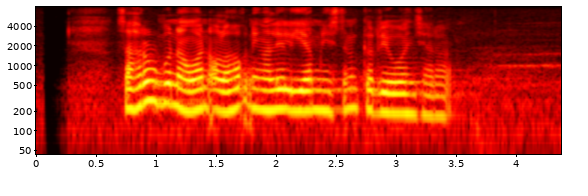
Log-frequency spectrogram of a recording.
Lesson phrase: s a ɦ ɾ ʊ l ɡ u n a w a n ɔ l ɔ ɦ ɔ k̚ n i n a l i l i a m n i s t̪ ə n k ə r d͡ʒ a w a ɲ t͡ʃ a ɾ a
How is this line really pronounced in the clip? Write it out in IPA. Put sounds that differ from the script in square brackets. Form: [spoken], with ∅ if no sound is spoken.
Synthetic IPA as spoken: s a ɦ ɾ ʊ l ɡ u n a w a n ɔ l ɔ ɦ ɔ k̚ n i [ŋ] a l i l i a m n i s t̪ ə n k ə r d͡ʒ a w a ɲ t͡ʃ a ɾ a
